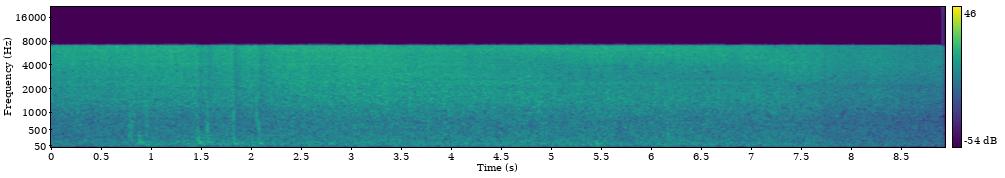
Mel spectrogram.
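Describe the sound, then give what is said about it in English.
A loud, steady roar of rushing water pouring over a weir on the River Thames, continuous with no voices, easing slightly in volume near the end. “The bullet catches me in the arm before the river snatches us. The weir swallows all.”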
